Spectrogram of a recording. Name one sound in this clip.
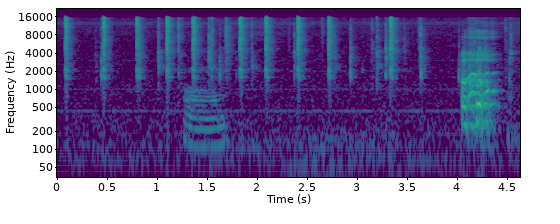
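Short electronic menu clicks tick in quick succession.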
